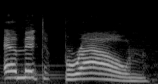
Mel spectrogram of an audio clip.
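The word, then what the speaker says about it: Emmett: to a te that's EMT Brown rhymes with clown which I'm beginning to think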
